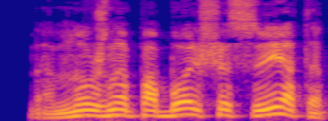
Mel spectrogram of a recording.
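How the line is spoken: Shout. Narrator (Russian): прокричала я

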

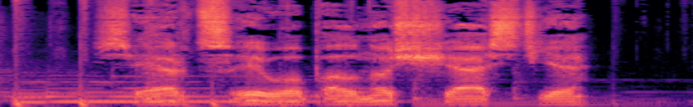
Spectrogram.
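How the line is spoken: Hermit's murmur. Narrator (Russian): Отшельник пробормотал

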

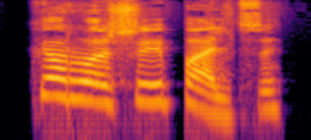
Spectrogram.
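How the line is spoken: Curt, mocking. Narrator (Russian): насмешливо бросила она

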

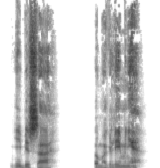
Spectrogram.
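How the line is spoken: Solemn. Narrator (Russian): торжественно произнес

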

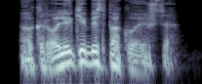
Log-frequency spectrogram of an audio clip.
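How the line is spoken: Scoffing. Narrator (Russian): хмыкнул змеедел

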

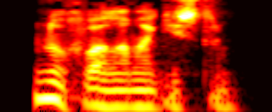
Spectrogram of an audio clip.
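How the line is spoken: Sighing. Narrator (Russian): вздохнул я

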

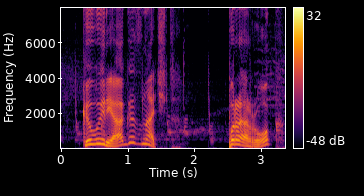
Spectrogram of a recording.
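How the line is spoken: Sarcastic. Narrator (Russian): язвительно начал я

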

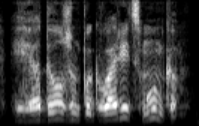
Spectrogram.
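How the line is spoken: Breathed out. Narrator (Russian): выдохнул он

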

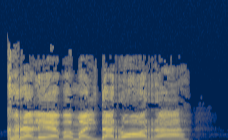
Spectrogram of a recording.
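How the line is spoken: Triumphant shout. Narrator (Russian): Торжествующе прокричало ее величество

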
